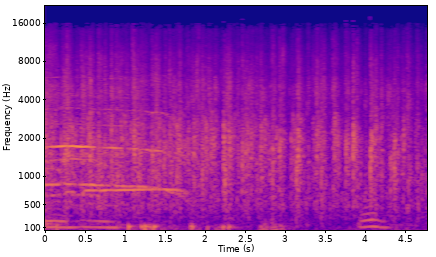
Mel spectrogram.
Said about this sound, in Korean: 자, 박수 그래. 한번 주세요, 네.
